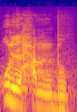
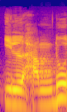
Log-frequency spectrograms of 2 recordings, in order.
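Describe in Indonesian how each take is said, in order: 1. Kata ini diawali dengan vokal u. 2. Kata ini diawali dengan vokal i. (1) "tak baca ulhamdu" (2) "Tak bunyi ilhamdu"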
